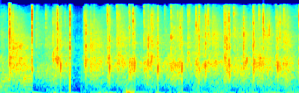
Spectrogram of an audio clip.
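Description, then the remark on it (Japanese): A group at a meeting applauds to show majority approval of the choice of chair: many overlapping hand claps blend into a dense, steady patter that stays fairly loud for about three seconds, with a brief dip near the start. “この拍手は賛成多数と取ってよろしいでしょうかね。”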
